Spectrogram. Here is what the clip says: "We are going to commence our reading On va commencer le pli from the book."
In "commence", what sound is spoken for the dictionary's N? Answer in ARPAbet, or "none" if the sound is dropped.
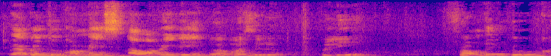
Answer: N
